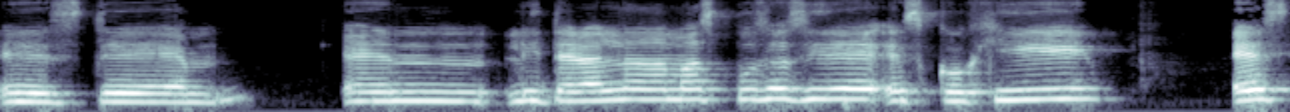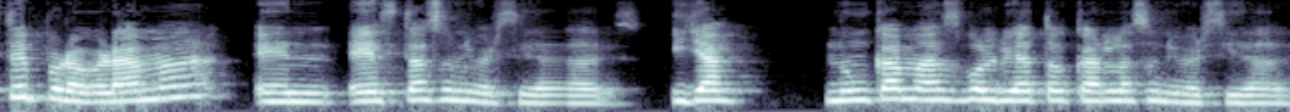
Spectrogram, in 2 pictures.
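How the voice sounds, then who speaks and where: Speaking fairly slowly, a woman uses a high pitch with ordinary variation. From Veracruz, Mexico. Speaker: law master's student, navy member. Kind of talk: casual panel chat.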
